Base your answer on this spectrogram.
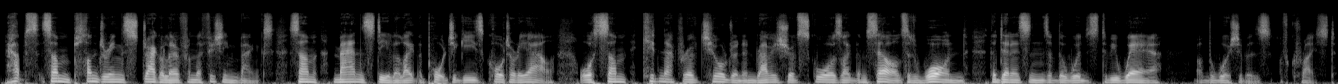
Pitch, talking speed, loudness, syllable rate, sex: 100 Hz, 175 wpm, -21 LUFS, 5.4 syllables/s, male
